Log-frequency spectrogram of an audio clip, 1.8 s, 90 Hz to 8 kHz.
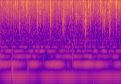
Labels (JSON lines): {"label": "biophony, midshipman", "recorder": "SoundTrap 500"}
